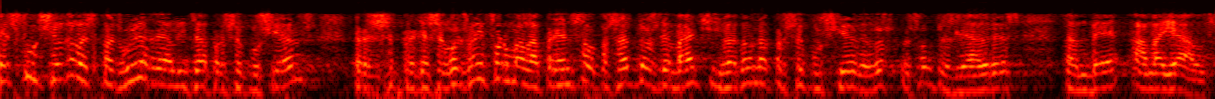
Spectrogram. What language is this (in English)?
Catalan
